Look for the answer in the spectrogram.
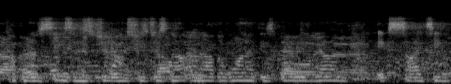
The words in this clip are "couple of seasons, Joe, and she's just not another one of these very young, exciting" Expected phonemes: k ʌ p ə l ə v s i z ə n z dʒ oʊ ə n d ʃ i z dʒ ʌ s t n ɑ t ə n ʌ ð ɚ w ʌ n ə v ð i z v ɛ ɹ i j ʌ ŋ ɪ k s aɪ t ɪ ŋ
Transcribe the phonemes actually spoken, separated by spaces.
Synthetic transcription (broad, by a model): k ʌ p l ə v s i z ə n z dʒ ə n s ʃ i z dʒ ʌ s n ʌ t ə n ʌ ð ɚ w ʌ n ə v ð i z v ɛ ɹ i j ʌ ŋ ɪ k s aɪ t ɪ ŋ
